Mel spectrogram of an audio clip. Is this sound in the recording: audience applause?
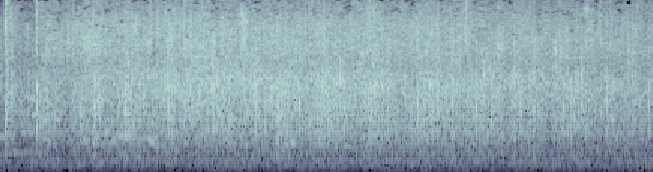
yes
